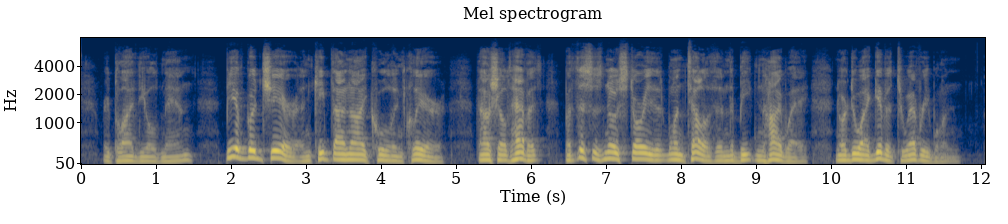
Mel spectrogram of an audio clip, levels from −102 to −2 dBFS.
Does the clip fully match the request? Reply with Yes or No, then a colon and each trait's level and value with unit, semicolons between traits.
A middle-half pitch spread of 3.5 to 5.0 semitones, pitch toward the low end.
Yes: average, 4.5 semitones; low, 120 Hz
